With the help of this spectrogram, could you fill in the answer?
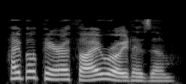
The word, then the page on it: hypoparathyroidism: British English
